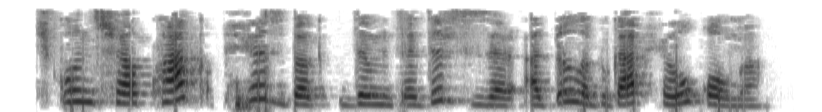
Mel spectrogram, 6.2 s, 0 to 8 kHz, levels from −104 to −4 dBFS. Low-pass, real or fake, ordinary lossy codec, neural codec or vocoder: 7.2 kHz; fake; MP3, 24 kbps; codec, 44.1 kHz, 7.8 kbps, Pupu-Codec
